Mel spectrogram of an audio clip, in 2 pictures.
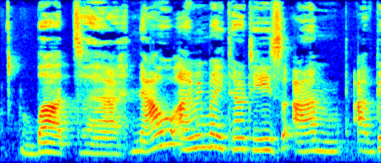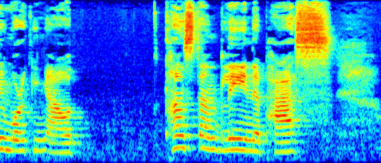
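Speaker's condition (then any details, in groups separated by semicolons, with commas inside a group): No condition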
